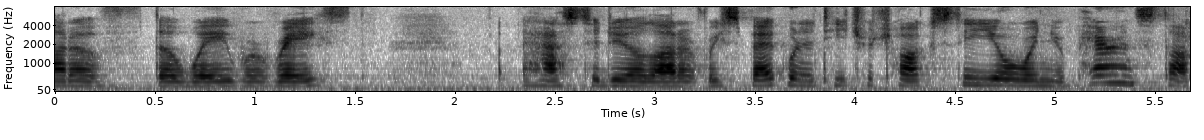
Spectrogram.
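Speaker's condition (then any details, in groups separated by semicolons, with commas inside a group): No condition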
